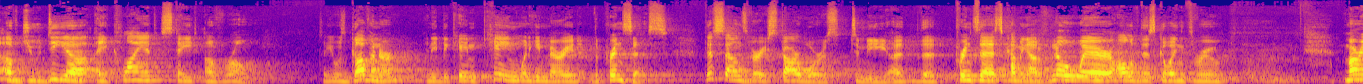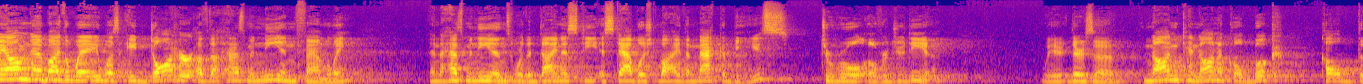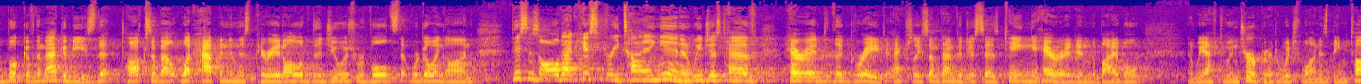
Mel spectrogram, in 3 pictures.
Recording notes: Recorded Jan 8, 2017 at Trinity Presbyterian Church in Bixby, Oklahoma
